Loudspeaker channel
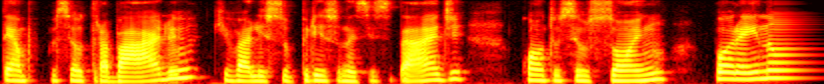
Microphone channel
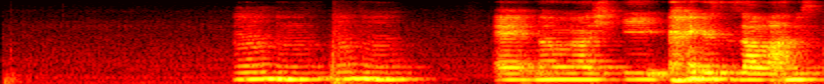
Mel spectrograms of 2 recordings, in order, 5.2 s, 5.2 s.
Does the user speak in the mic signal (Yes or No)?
Yes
